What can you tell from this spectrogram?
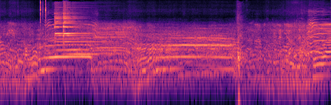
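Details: Moos from cattle at the Pasar Wage market, Panggul, Trenggalek, Indonesia: long, harmonic-rich calls that sag and swell, several overlapping, with a sharp clank near the end and busy human voices throughout.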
